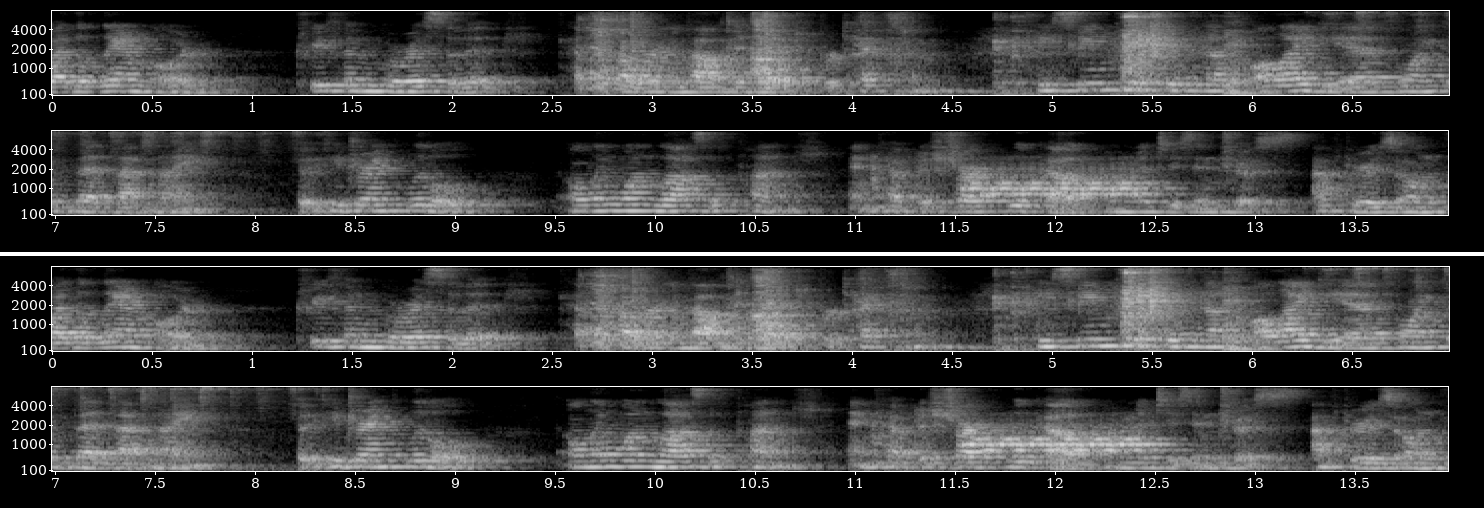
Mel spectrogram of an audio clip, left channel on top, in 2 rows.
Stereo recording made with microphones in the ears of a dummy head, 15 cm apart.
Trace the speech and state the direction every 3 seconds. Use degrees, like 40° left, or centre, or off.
20° left, centre, 30° right, 50° right, 60° right.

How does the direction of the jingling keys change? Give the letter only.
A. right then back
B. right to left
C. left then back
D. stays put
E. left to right
E.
